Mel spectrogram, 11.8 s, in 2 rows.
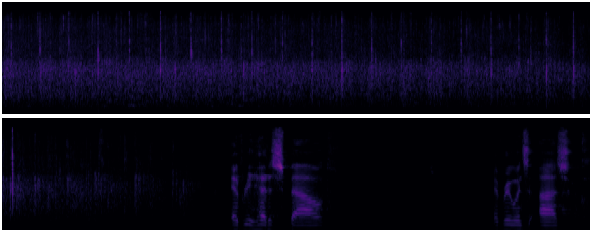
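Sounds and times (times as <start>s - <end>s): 
audience clapping: 0.0s - 8.2s
speech: 8.2s - 9.3s, 10.8s - 11.7s.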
